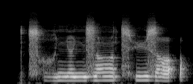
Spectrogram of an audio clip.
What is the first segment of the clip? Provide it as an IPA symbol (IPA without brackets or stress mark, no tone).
t͡sʰ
